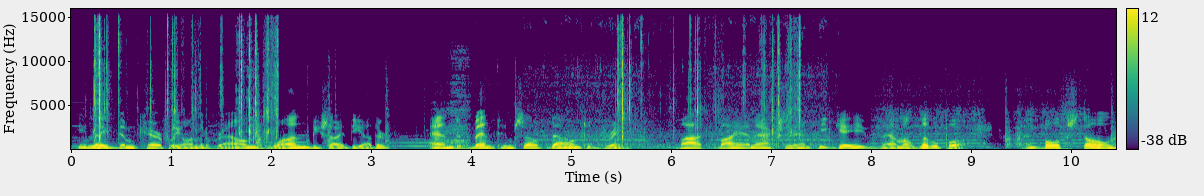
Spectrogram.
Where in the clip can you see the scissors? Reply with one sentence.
You can hear the scissors from 0.2 to 2.1 s and from 5.4 to 7.3 s.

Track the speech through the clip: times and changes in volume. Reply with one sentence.
The speech can be heard from 0.1 to 10.4 s, at a steady volume.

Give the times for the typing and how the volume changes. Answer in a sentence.
The typing can't be heard in this clip.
